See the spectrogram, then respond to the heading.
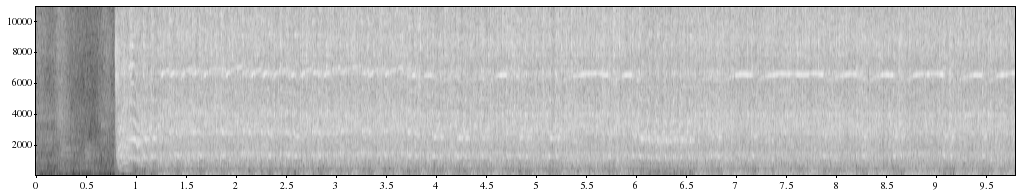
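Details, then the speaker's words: Engine, just restarted after fuel starvation, catches and revs hard; the turbo spools with a thin high whistle and grainy growl, suspected worn turbo bearing, possibly on the exhaust side; cause unconfirmed. "that turbo sounds like it's got a little bit of wear on the bearing mhm you heard that sounded a little grow"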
